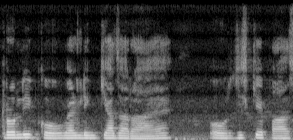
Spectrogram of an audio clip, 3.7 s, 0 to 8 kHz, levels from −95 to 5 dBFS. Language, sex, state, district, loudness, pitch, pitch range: Hindi, female, Haryana, Charkhi Dadri, -17 LUFS, 140 Hz, 130-145 Hz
